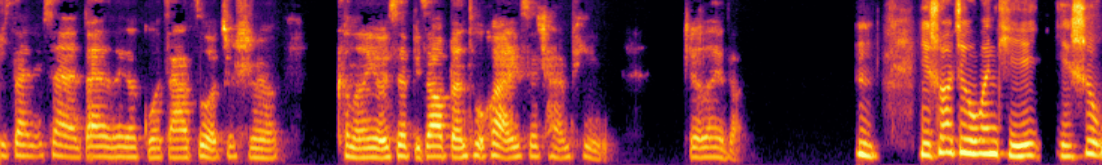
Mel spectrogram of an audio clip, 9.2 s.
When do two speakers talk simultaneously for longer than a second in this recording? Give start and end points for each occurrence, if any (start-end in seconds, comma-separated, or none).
none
